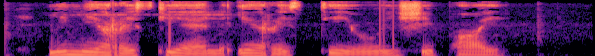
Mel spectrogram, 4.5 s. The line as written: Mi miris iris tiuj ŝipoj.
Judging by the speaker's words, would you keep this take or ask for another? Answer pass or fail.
fail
